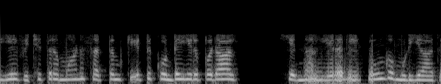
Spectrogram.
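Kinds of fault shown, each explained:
Opus compression: Throughout, the speech is likely Opus-coded at a very low rate, around 12 kbps in its music mode. Nothing sounds above 4.1 kHz, and heavy coding damage leaves the speech narrowband, grainy and rough, with tones turned noisy rather than swirling.
Robotic sound from repeated short buffers: From 3.04 to 3.72 s, a rigid metallic buzz at 200 Hz sets in. This likely comes from late audio, where the playback fills each gap by looping the last chunk, which fits a 5 ms buffer. About half the real audio is skipped, so the speech only roughly persists.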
